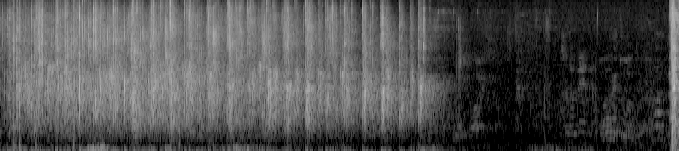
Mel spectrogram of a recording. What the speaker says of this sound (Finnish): Annetaan isot aplodit Jaakko Kemppaiselle.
